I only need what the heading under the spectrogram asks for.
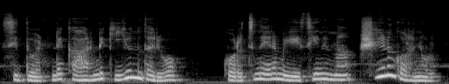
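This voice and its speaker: A woman voicing a quick-witted young woman friend who talks in a breezy, casual way in a read-aloud romance story. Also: medium pitch, expressive, dark tone, soft background music, natural voice.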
